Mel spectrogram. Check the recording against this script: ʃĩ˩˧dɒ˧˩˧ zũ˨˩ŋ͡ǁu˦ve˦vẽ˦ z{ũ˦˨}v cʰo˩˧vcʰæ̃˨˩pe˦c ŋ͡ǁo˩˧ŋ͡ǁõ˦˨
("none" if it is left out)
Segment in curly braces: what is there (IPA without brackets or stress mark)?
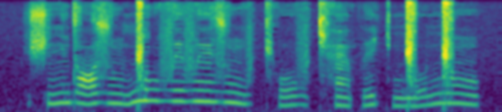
ũ˦˨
